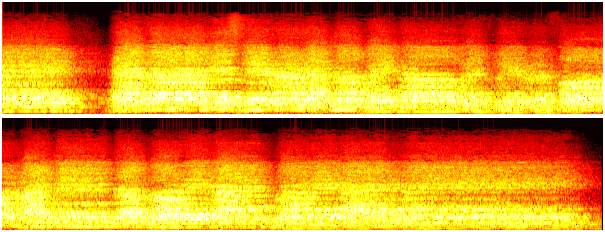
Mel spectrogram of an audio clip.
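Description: A choir singing in harmony, a cappella with no instruments, starting about a second in after a short gap and fading out at the end.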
